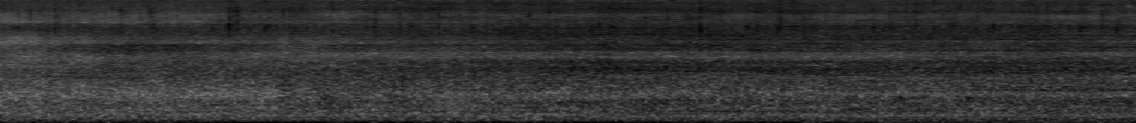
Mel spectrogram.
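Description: A sedan's engine running as the car turns slow circles on snow, heard at a distance as a steady low rumble.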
